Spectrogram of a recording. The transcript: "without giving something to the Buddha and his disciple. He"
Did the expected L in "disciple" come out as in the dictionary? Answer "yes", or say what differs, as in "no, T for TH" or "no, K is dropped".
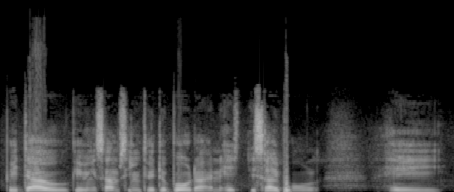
yes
